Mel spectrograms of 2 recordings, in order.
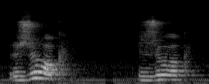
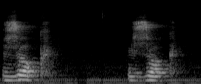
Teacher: Here we have something interesting to discuss too, because if you talk about the form жёг, жёг, you need to know something about famous Russian, or not famous, but important Russian devoicing. So g in the end of any Russian word, you pronounce this Russian sound as k. So we write g, but we say k.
